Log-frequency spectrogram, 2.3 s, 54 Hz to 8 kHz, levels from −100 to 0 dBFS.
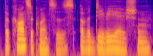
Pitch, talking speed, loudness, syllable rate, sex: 100 Hz, 130 wpm, -21 LUFS, 4.9 syllables/s, male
